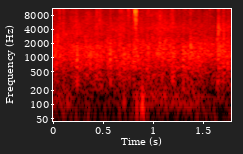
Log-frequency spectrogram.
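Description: An audience applauds at an aquaculture and fisheries awards ceremony: dense, steady clapping from a crowd, fairly distant and evenly sustained, with no voices over it.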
